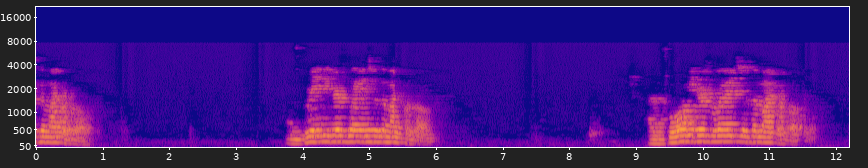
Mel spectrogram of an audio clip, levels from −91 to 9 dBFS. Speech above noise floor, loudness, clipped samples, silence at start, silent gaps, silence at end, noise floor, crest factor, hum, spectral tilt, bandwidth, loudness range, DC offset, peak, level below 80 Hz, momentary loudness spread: 43 dB; -23 LUFS; under 0.1%; 0 s; none; 0.5 s; -65 dBFS; 18 dB; none; -8.5 dB/octave; 8 kHz; 16 LU; under 0.1%; -6 dBFS; -66 dBFS; 15 LU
